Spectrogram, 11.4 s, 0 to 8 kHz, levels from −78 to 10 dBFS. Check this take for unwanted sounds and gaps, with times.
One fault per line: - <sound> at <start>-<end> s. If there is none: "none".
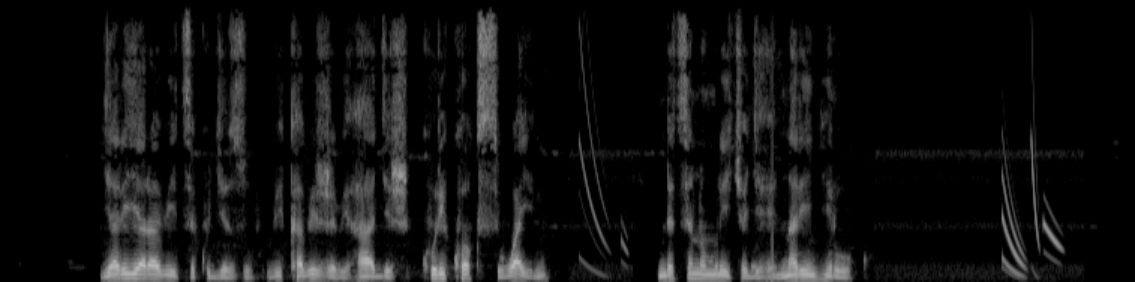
- chirp at 5.8-6.3 s
- chirp at 10.0-10.7 s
